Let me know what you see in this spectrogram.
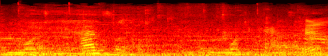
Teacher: It's a slight rising voice for the question.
